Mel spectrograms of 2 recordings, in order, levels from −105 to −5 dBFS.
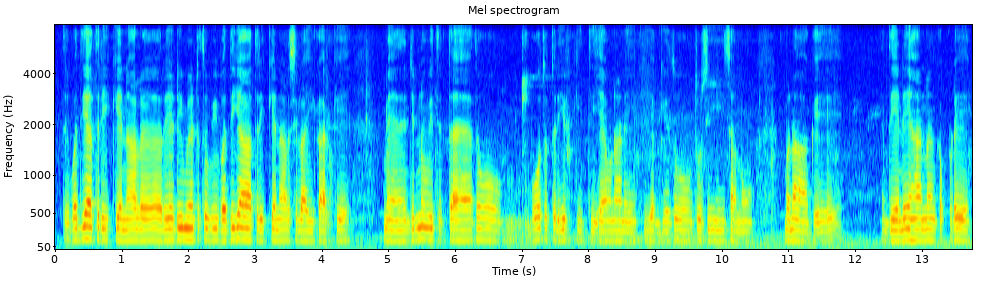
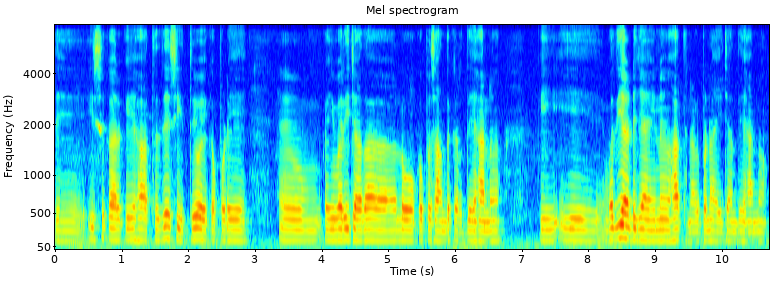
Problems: none marked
